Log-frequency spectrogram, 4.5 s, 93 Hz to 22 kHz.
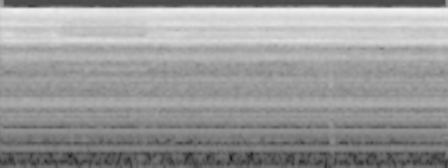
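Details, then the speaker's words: Beurer IH 21 compressor nebulizer switched on and running, giving a continuous even mechanical hum with a faint hiss; sound changes with the low/medium flow setting. "इसका कम ज्यादा होता है इसको on कर रहे हैं हुआ है मैं अभी अंदर हम इसको बोलते हैं लोग हमसे बढ़ जाएगा इसका साउंड भी चाहिए जाएगा"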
